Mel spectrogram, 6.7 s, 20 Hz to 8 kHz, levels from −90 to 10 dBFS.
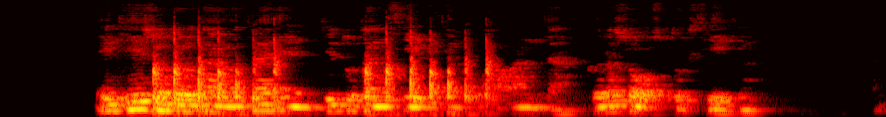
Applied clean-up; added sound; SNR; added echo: classical method WPE with log-MMSE.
